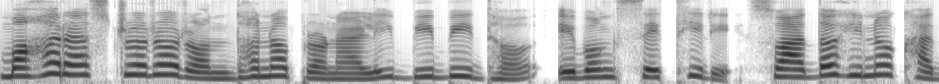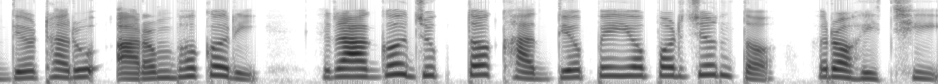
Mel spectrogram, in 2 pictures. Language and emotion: Odia, neutral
